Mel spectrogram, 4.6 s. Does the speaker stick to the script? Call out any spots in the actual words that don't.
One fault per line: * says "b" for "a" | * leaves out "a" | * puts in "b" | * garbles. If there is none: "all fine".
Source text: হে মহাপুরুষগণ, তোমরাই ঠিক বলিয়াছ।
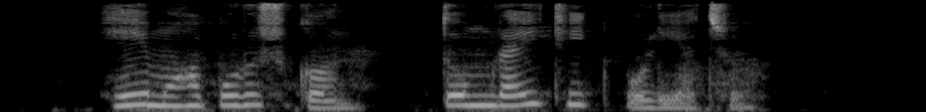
all fine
